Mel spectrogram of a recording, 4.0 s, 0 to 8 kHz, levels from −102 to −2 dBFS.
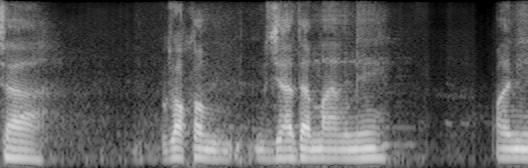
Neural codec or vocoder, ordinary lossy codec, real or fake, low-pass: codec, 16 kHz, 2 kbps, X-Codec, HuBERT features, trained on general audio; none; fake; none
